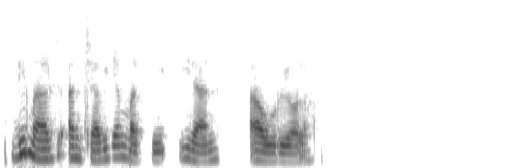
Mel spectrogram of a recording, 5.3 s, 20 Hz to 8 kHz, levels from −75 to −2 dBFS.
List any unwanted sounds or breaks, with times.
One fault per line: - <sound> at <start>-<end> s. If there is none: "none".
none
